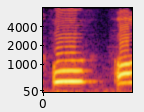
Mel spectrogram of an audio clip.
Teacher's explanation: हमारे जो होठ है क्या हो रहा है, ये गोल आकृति में हो रहा है, गोलाकार हो रहे हैं। इसी को हम क्या कहते हैं, इनको गोलाकार, हम वृत्ताकार भी कहते हैं।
